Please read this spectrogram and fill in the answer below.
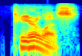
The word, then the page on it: tearless: American English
